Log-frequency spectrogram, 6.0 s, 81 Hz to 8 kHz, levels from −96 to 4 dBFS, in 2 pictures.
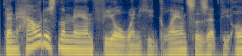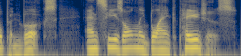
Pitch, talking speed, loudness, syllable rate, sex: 120 Hz, 180 wpm, -19 LUFS, 4.0 syllables/s, male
